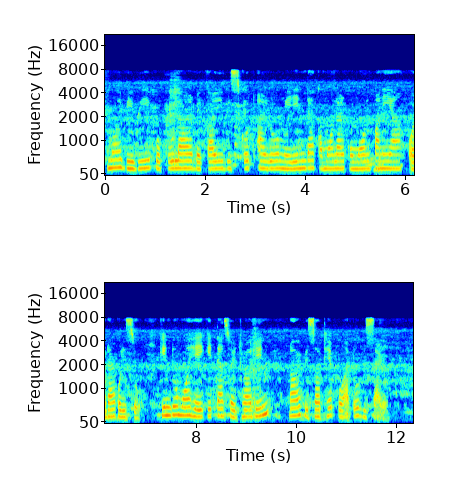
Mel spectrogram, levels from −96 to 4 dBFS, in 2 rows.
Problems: constant background noise, background conversations at intervals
